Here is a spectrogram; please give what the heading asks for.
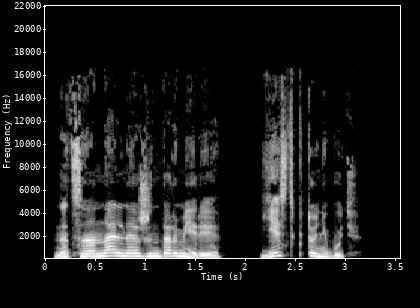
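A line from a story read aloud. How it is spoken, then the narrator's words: Loud, wary. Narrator (Russian): Насторожившись жандарм громко сказала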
